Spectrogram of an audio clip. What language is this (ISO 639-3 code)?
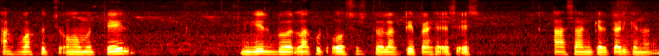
kas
